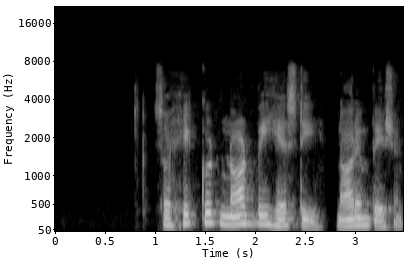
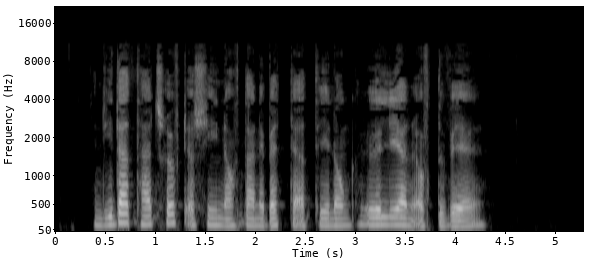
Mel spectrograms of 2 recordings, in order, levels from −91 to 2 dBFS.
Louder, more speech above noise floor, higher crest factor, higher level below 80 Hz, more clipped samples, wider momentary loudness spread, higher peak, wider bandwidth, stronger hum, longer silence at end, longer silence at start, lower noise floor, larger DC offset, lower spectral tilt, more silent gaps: first, -26 LUFS vs -33 LUFS; first, 59 dB vs 55 dB; about the same, 18 dB vs 22 dB; about the same, -64 dBFS vs -68 dBFS; neither; about the same, 7 LU vs 8 LU; first, -8 dBFS vs -12 dBFS; second, 7.8 kHz vs 11.5 kHz; neither; second, 0 s vs 1 s; first, 1 s vs 0.4 s; about the same, -85 dBFS vs -87 dBFS; neither; first, -7.5 dB/octave vs -6 dB/octave; neither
